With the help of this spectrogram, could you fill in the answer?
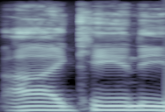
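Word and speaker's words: I Kandi: play on words there I candy it's spelled i k in the eye but it's not ranji for sure it's more like hey check out that eye candy so great tree going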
